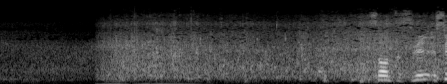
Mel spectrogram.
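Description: Water laps against rocks.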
